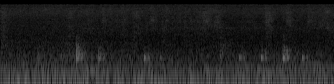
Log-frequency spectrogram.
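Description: Chalk or marker strokes on a board in a biology classroom lecture, a series of short scratchy taps and scrapes in small bursts over steady room noise, with no talking.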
